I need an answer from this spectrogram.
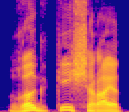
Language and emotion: Urdu, neutral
